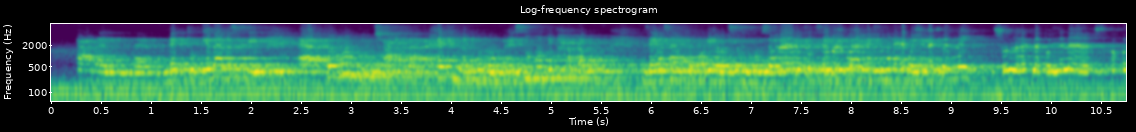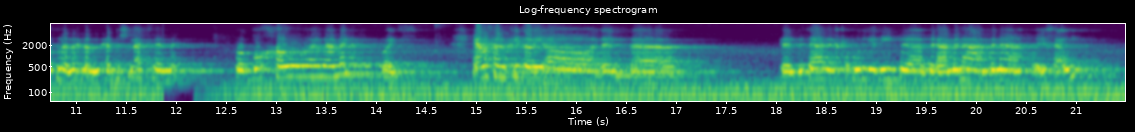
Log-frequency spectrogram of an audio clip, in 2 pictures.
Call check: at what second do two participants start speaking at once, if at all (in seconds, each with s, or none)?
7.2 s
